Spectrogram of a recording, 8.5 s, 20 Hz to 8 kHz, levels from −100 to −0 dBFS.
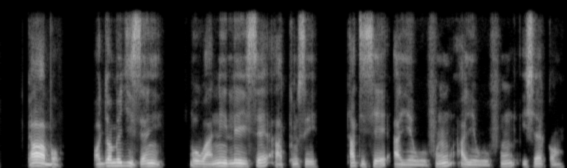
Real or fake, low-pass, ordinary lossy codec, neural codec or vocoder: fake; 7.2 kHz; none; codec, 24 kHz, 3.1 kbps, DualCodec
